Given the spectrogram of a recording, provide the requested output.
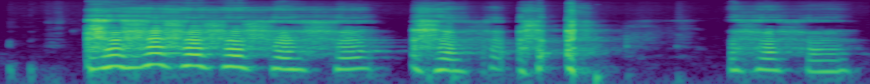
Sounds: Laughter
